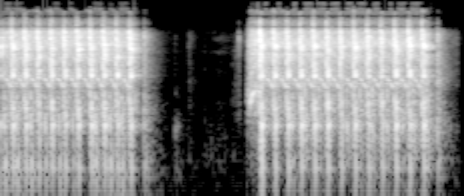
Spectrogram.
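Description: A Nerf Pro Gelfire X MrBeast Edition gel blaster fires two fully automatic bursts of rapid, evenly spaced mechanical pops, each lasting about a second, separated by a short silence, loud and close.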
